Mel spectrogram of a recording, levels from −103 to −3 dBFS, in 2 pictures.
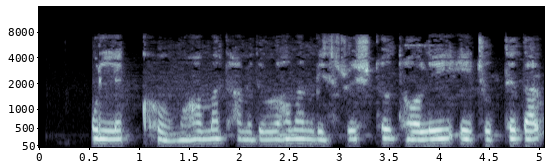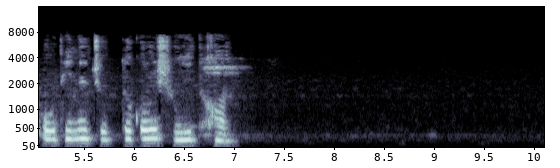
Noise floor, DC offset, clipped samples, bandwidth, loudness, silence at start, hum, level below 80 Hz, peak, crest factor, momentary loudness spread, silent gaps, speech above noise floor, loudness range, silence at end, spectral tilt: -85 dBFS; under 0.1%; under 0.1%; 7.6 kHz; -22 LUFS; 0.55 s; none; -64 dBFS; -6 dBFS; 18 dB; 9 LU; none; 63 dB; 6 LU; 3.1 s; -5 dB/octave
